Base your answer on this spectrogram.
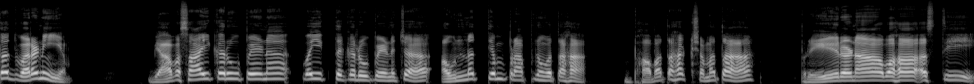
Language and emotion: Sanskrit, happy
